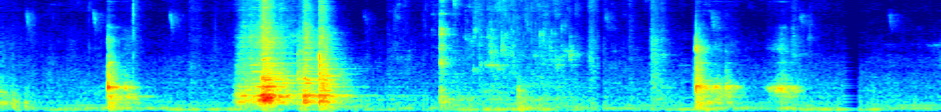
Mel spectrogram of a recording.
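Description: Kitchen handling sounds: a few separate sharp knocks and clatters of dishes and utensils, with a louder, noisier stretch lasting about a second near the middle.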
